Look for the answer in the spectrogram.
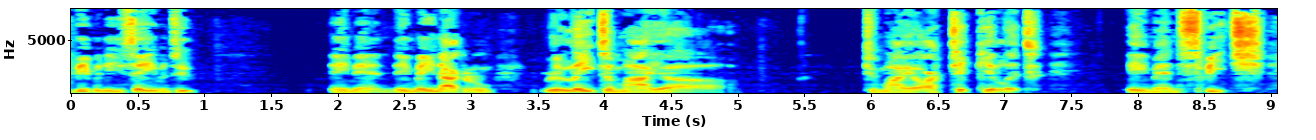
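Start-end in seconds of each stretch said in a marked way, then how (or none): none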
